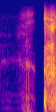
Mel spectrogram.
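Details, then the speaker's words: Adult clearing throat while live streaming, a soft rough clear then a sharper louder burst; speaker says she is wheezing, dislikes how her breathing sounds and may need her inhaler. "I [clears throat] am wheezing, y'all. I I don't like this."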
